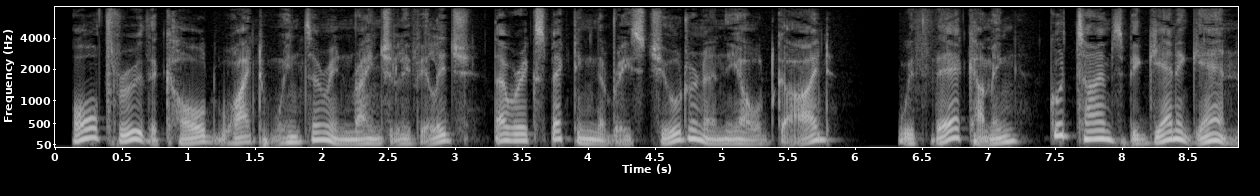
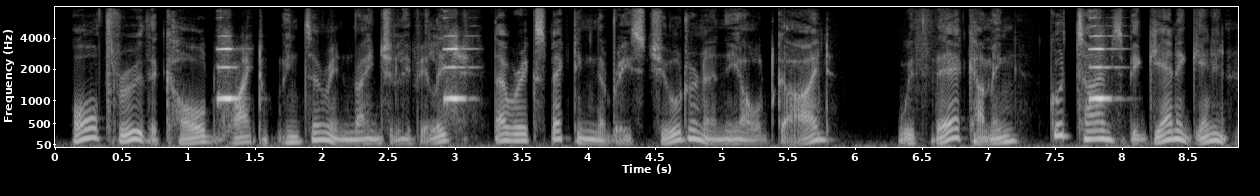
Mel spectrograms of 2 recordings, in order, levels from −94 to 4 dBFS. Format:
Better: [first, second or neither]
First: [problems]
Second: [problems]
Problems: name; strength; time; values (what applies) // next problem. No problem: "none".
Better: first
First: none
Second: noise reduction (neural diffusion model UNIVERSE++)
